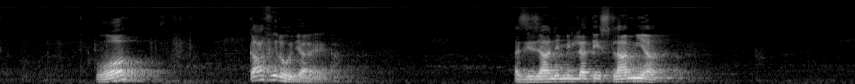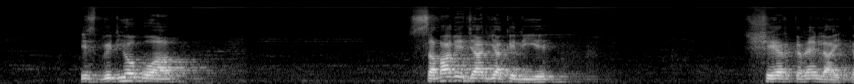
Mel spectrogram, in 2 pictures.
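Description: A man speaks close to the microphone in short, melodic phrases with pauses.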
